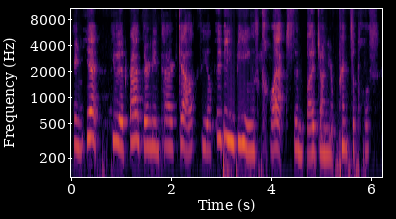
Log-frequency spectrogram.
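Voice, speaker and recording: Haughty young princess, played by a man, theatrical falsetto, very high, defiant. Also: moderate pace, a little mellow, poor audio. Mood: indignant.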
